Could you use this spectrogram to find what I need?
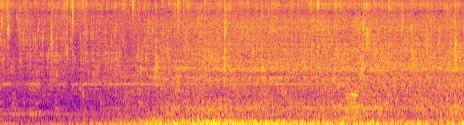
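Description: Water gushes and churns inside a pump basin, growing louder.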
